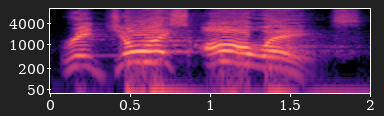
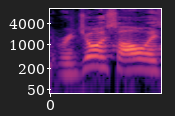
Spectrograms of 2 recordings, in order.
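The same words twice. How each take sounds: First: Slow, high, very loud preaching; emphatic proclamation. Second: Said in the usual way. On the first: Real, not acted. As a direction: proclaim it to the whole congregation. Preacher proclaims verse as upgrade.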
